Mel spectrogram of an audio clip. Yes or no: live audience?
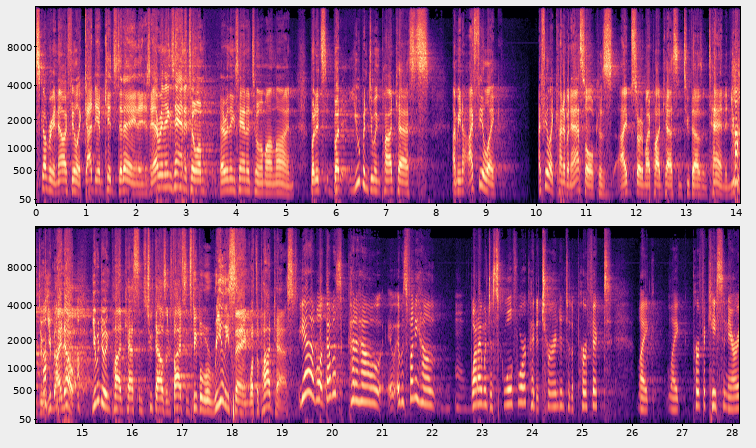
yes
